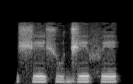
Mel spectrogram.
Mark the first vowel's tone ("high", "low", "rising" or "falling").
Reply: low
